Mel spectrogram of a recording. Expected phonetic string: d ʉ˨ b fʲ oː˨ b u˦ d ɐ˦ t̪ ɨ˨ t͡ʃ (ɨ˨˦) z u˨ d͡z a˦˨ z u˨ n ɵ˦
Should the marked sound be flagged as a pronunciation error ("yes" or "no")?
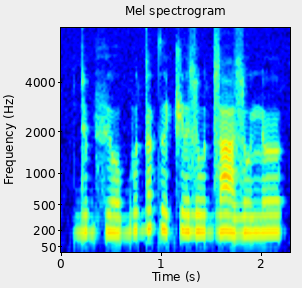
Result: yes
